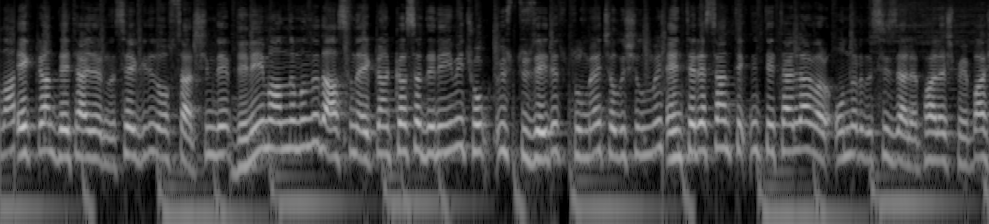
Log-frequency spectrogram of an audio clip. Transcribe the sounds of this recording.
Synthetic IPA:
lˠanɛkɾand̪e̞t̪ʰajlˠaɾɯnasɛvɟʲilʲid̪o̞slˠaɾ̥ʃimd̪ɪd̪e̞ne̞jimanlˠamɯnd̪ad̪aːslˠɯnd̪aɛcɾankasad̪e̞ne̞jimit͡ʃʰo̞kyst̪̚ːyze̞jd̪ɛt̪ʰu̥t̪ʰulˠmajat͡ʃʰalˠɯʃɯlˠmɯʃɛnt̪ʰe̞ɾesant̪ʰɛcnic̚d̪e̞t̪ʰajlʲæɾvaɾo̞nlˠaɾɯd̪asizlʲæɾlʲɛpʰajlˠaʃmajabaʃ

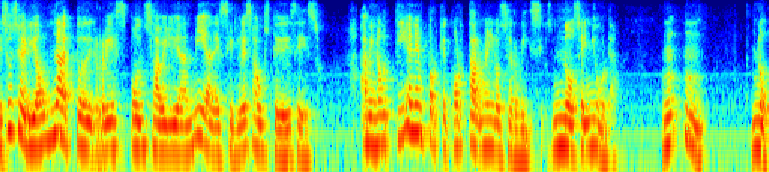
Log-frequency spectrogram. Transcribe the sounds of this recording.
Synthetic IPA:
e̞so̞se̞ɾiaunak̚t̪o̞ðere̞spo̞nsaβ̞iliðaðmiaðe̞siɾle̞saust̪e̞ðe̞se̞so̥ | amĩno̞t̪je̞ne̞mpo̞ɾke̞ko̞ɾt̪aɾme̞nlo̞sːe̞ɾβisjo̞sno̞se̞ɲo̞ɾa | no

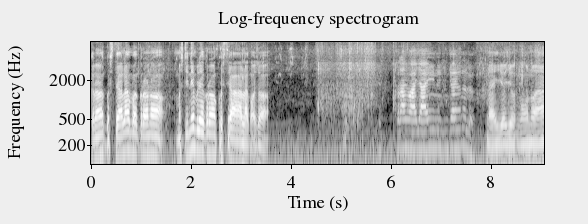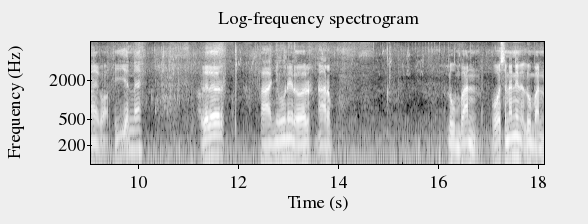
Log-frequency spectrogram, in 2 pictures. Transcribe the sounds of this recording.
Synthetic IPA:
kəɾɔnɔɡust̪ialapakəɾonɔ | məst̪inibɾiakəɾɔnɔɡust̪ialakɔ̰ʔsɔ̰ʔ | t̪ɾawajaind͡ʒaunl | naijojoŋunuaekɔ̰ʔpijənːɛh | lələr | paɲunelərnaɾəp̚ | lumbanwɔsənanilumban

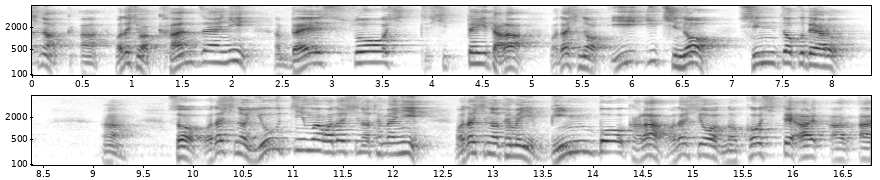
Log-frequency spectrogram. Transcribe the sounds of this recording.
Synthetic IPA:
ɕiaβat̪aɕiβakʰãnd͡zẽ̞ɲ̟ːibesoːɕit̪ːe̞it̪a̰ɾaβa̰t̪aɕino̞iit͡ɕino̞ɕĩnd͡zo̞kɯ̟d̪e̞aɾɯ̟ | so̞ːβat̪aɕino̞jɯːʑĩɰ̃βaβat̪aɕino̞t̪ame̞ɲ̟iβat̪aɕino̞t̪ame̞ɲ̟ibʲĩmbo̞ːkaɾaβa̰t̪aɕio̞no̞ko̞ɕi̥t̪e̞ʔa

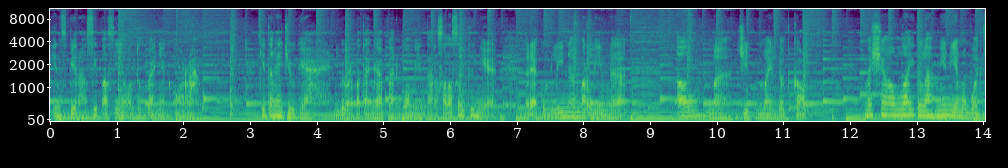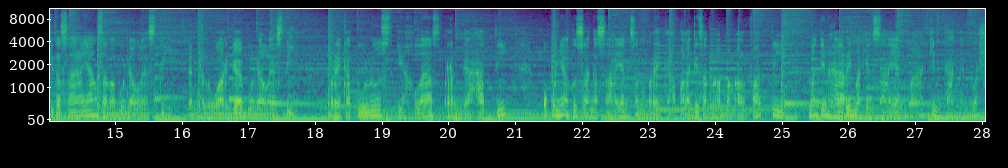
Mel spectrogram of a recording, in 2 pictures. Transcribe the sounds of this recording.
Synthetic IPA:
ʔinspiɾasipast̪iɲaṵnt̪ʊk̚baɲakoɾa̰ŋ | kit̪aliɦat̪̚d͡ʒuɡa | dibabərpat̪aŋɡapankomɛnt̪arsalahsaut̪uɲa̰ | daɾiakunlinamarlina | almad͡ʒit̪̚majldɔt̪̚kɔm | maʃaəlːɔhit̪ulahmɪnjaŋməmbuat̪̚kit̪asajaŋsamabuna̰lɛst̪idankəluarɡabunalɛst̪i | məɾekat̪ulʊsihlasrəndahat̪i | pɔkɔɲaːkusaŋat̪sa̰jaŋsamaməɾekaːpalaɡisamaʔa̰baŋʔa̰lfat̪i | makɪnɦaɾimakɪnsajaŋma̰kɪnkaŋa̰nma

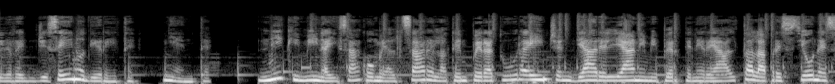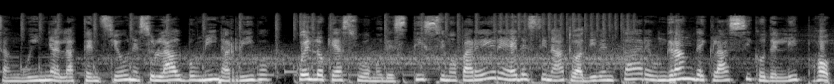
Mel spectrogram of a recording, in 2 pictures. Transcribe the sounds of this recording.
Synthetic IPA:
ilred͡ʒiseːnod̪iɾɛːt̪e | njɛnt̪e | nikiminaisakːomealt̪saːɾelat̪empeɾat̪uːɾaeint͡ʃend̪jaːɾeʎiaːnimipert̪eneːɾealt̪alapɾesːjoːnesaŋɡwiɲːalːat̪ːent̪sjoːnesulːalbuminarːiːvo | kwelːokeasːuːomod̪est̪isːimopaɾɛːɾeɛd̪est̪inaːt̪oad̪ːivent̪aːɾeuŋɡɾand̪eklasːikod̪elːiphɔpː

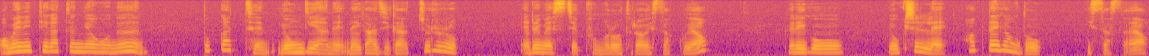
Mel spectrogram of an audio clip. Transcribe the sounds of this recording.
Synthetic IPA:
omeɲitʰiɡatʰɯnɡjʌŋunɯn | t͈ok̚k͈atʰɯnjoŋɡiane̞̰ne̞ɡad͡ʑiɡat͡ɕ͈uɾuɾuɡ̚ | e̞̰ɾɯme̞s͈ʰɯ̥d͡ʑe̞pʰumɯɾotɯɾʌis͈ʌt̚k͈ujo | kɯɾiɡo | jok̚ɕ͈iɭːe̞ɸwak̚t͈e̞ɡjʌŋdo | is͈ʌs͈ʌ̰jo

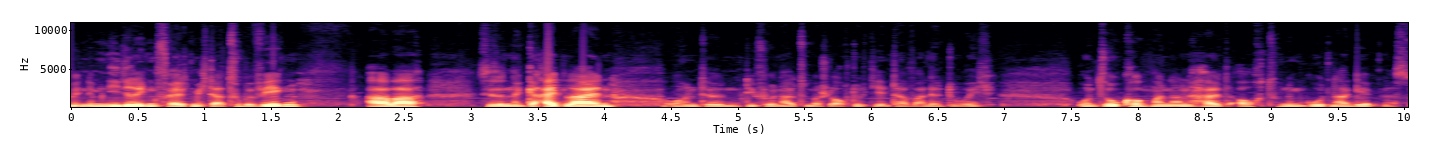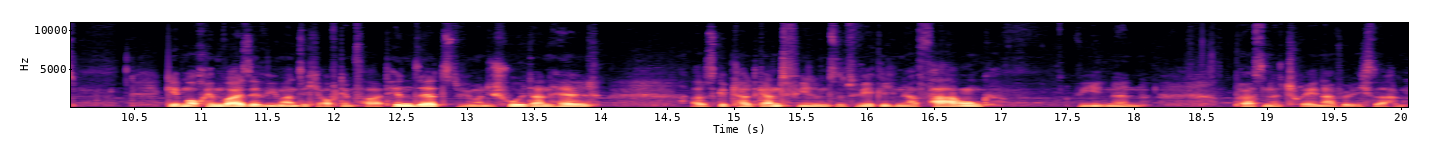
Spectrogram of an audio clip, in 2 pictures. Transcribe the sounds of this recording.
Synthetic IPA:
ɪndeːmniːdʁɪɡŋ̩fɛltmɪçd̥aːt͡subəveːɡŋ̩ | ʔaːbɐz̥iːzɪntnəɡaɪdlaɪnʔʊntʔɛːmd̥iːfyːʁən̩halt̚t͡sʊmbaɪʃpḭla̰ʊxd̥ʊɐçd̥iːɪntɐvalədʊɐçʔʊntz̥oːkʰɔmtmandanhalta̰ʊxt͡sunəmɡuːtn̩ɛɐɡeːpnɪs | ɡ̥eːbm̩aʊxhɪnvaɪzəviːmanzɪ̰ça̰ʊfd̥eːmfaːʁa̰ːthɪnzɛt͡stviːmandiːʃʊltɐnɦɛltʔa̰lzoɛsɡ̥iːp̚thaltɡ̥ant͡sfiːləʊntɛsɪstv̥ɪɐklɪçnəɛɐfaːʁʊŋ | v̥iːnən | pʰœɐsonltʁ̥ɛ̰ːnɐvʏɐdə̰ɪ̰çz̥a̰ːɡŋ̩

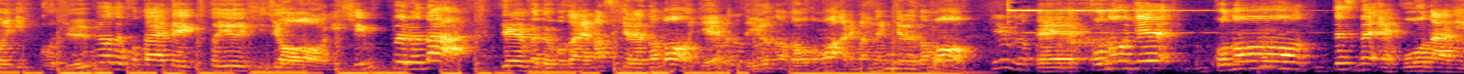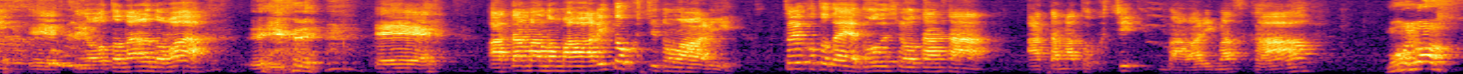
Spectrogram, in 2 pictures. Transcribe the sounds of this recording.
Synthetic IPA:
ikːo̞ʑɨːbʲjo̞ːd̪e̞ko̞t̪ae̞t̪e̞ikɯ̟̥t̪o̞jɯ̟ːçiʑo̞ːɲ̟iɕĩmpɯ̟ɾɯ̟naɡʲe̞ːmɯ̟d̪e̞ɡo̞zaimasɨ̥ke̞ɾe̞d̪o̞mo̞ɡʲe̞ːmɯ̟t̪ːejɯ̟ːnad̪oːkomoa̰ɾʲimasẽ̞ŋke̞ɾe̞d̪o̞mo̞eːko̞no̞ɡe | ko̞no̞d̪e̞sɨne̞ʔko̞ːnaːɲ̟ieːç̥t͡sɨjo̞ːt̪o̞naɾɯ̟no̞βae | eː | at̪amano̞maβaɾʲit̪o̞kɯ̟̥t͡ɕino̞maβ̞aɾʲi | t̪o̞jiɯ̟ko̞t̪o̞d̪e̞d̪o̞ːd̪e̞ɕo̞ːt̪ãsãɰ | a̰t̪amat̪o̞kɯ̟̥t͡ɕima̰βa̰ɾʲimasɨ̥ka | mimas

